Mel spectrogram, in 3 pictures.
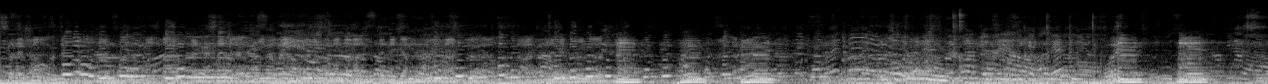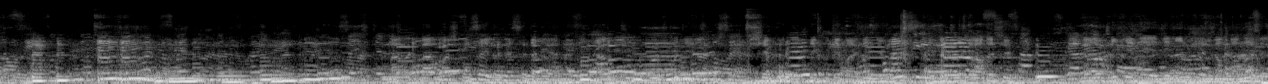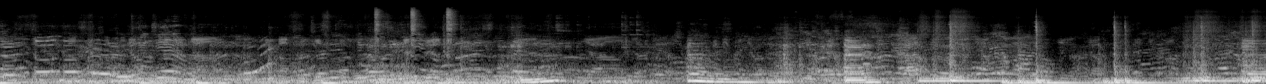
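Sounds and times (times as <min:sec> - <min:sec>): drums: 0:00.0 - 0:08.6, 0:10.6 - 0:12.2, 0:13.0 - 0:16.2, 0:25.2 - 0:38.0
electric guitar: 0:00.0 - 0:09.8, 0:10.5 - 0:35.7, 0:36.4 - 0:38.0
bass guitar: 0:00.0 - 0:38.0
voices over music: 0:00.0 - 0:38.0.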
